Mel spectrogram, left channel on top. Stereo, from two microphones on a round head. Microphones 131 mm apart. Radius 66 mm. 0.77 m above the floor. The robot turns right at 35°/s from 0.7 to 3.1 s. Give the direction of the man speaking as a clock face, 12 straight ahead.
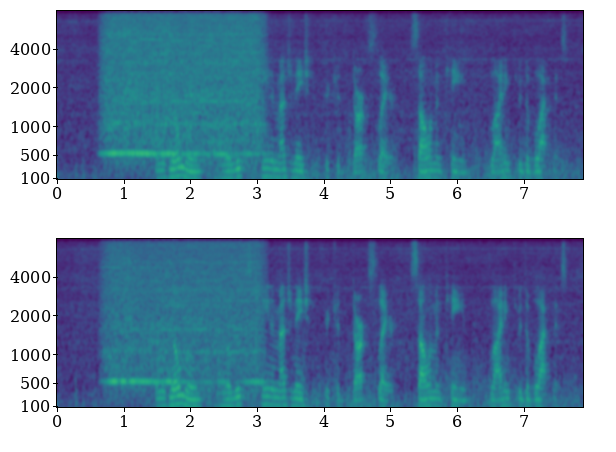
3 o'clock.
